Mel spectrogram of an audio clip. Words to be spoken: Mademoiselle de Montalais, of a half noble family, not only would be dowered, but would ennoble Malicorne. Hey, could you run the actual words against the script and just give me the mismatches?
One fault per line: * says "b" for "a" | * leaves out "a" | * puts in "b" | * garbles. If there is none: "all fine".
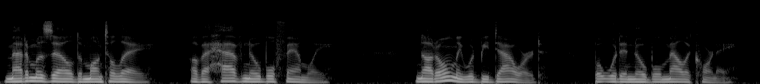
* says "have" for "half"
